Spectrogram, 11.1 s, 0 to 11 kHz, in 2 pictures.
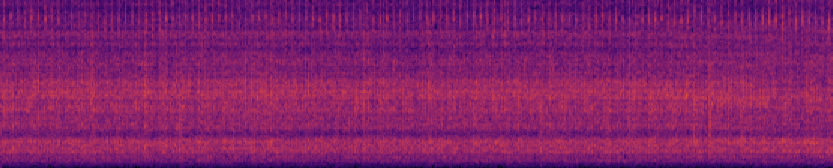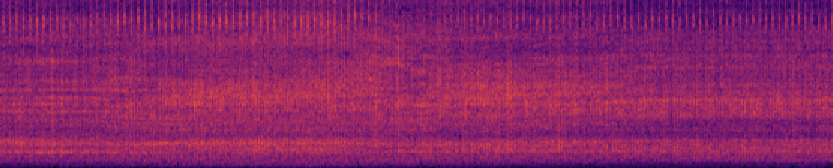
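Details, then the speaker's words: Bafang BBS02 750 W 48 V mid-drive e-bike motor after about 1,600 miles, run on a test rig after regreasing a dirty, water-contaminated drive shaft bearing, gives a steady whir with a rough, gritty rumble; bearing still needs replacing. "as you can hear there's still start bearing rumbling noise which is a bit of a change but obviously that just means that there and used to be replaced"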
